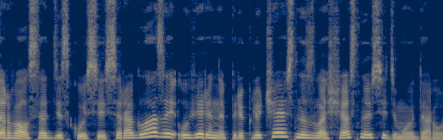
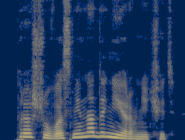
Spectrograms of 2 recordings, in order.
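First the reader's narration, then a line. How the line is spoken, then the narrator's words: Gentle, soothing. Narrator (Russian): ласковым тоном образцового психиатра утешил его предводитель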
